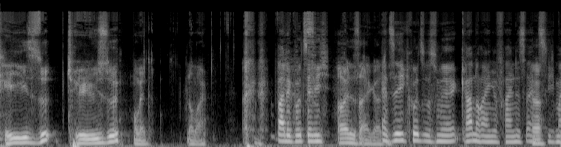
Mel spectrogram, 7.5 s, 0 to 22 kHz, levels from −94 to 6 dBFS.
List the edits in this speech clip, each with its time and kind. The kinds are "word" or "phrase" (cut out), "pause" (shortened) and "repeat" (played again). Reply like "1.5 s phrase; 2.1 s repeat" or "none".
4.1 s word; 5.4 s word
